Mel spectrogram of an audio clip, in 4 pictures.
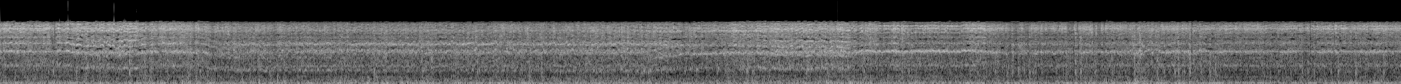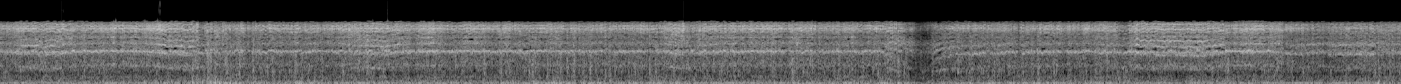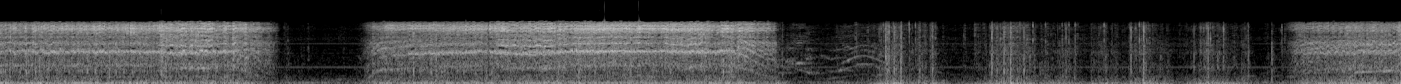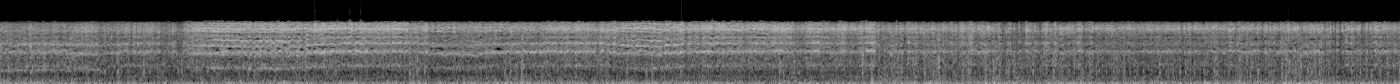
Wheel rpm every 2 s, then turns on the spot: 230, 200, 200, 200, 220, 230, 230, 230, 220, 230, 230, 190, 220, 220, 230, 90, 200, 180, 10, 20, 60, 200, 220, 230, 230, 230, 240, 230.
36-40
